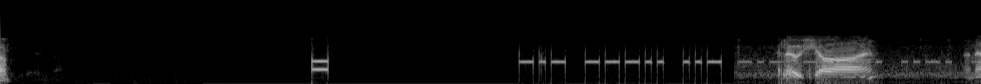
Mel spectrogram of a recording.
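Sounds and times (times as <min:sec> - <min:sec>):
IP phone keypad DTMF tones: 0:05.2 - 0:07.9, 0:08.6 - 0:09.7
speech: 0:07.8 - 0:08.9.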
